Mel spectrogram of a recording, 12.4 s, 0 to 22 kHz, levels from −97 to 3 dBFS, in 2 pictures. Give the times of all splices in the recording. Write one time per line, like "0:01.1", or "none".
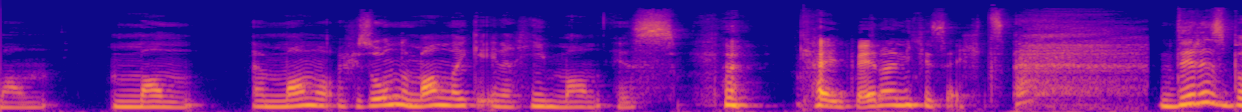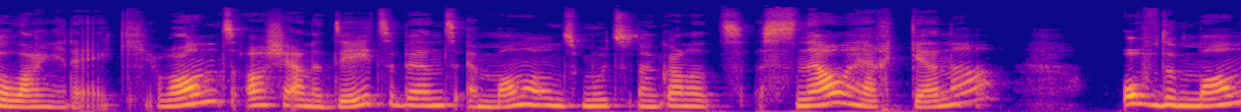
0:01.1
0:05.7
0:10.0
